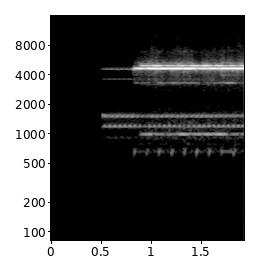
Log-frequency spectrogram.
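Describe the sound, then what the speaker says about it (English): A phone rings during a Rotary club meeting, a steady electronic ringtone that starts abruptly and grows louder, continuing alone without talk. "Somebody's got a phone call."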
